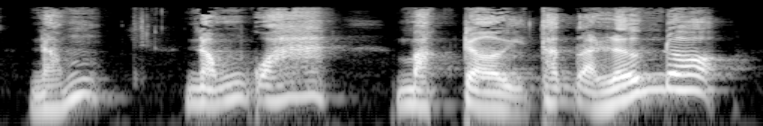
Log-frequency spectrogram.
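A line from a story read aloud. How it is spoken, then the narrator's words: Woman moaning. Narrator (Vietnamese): Ngưu thị đột nhiên rên rỉ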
